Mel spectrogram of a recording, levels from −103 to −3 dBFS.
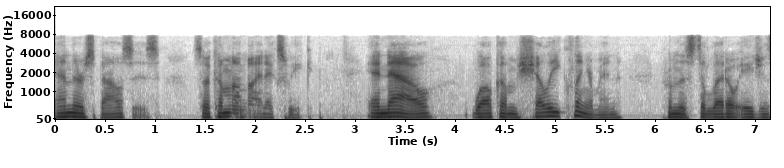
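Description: A speech recording with three technical faults. A mains buzz runs under the whole clip. It is a steady, raspy hum built on 50 Hz, with harmonics climbing into the kilohertz range. It sits roughly 35 dB below the speech, so it is quiet but always there, clearest in pauses. The rasp comes from sharp current spikes twice per mains cycle, as from a dimmer, a rectifier or poor shielding. The Speex codec also colours the entire clip, and the damage is plainly audible. The speech sounds hoarse and grainy, with a noisy edge. Speex is a CELP codec. At this setting it has too few bits to code the excitation cleanly, so breathy noise replaces fine detail. The quality fits a bitrate around 16.8 kbps. From 1.73 to 2.17 s there is VoIP packet loss concealed by the speech codec. About 140 ms of audio is missing, scattered over roughly 200 ms, in gaps up to 60 ms long. That pattern suggests around seven lost frames. 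In each gap the decoder repeats its last pitch and filter at falling gain. The speech smears into a buzzy tone or coloured noise that fades. It stays weak and distorted briefly after the stream resumes.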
